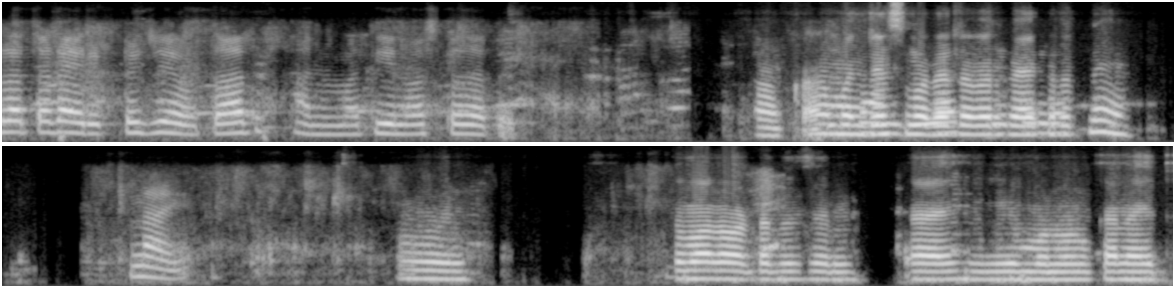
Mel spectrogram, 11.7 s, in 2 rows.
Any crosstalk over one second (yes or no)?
yes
